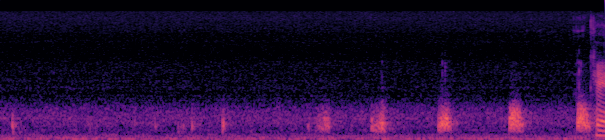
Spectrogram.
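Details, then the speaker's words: Doppler over the radial artery during blood pressure cuff deflation: faint, then steadily louder whooshing pulse beats return, marking systolic pressure. Heard as elevated. "Okay, that varies my systolic pressure. And I keep letting down."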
